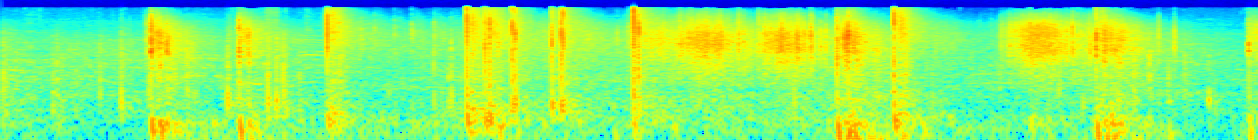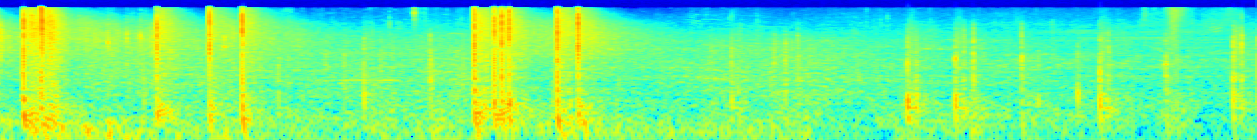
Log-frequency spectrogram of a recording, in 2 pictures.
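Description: Fireworks display: aerial shells bursting one after another in a rapid run of booms, thinning out over the last few seconds.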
